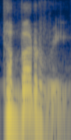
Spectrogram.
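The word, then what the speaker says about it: تبرّي: for doing this bu'd, tabarri, or tabarra, if you want to use it, the way we mispronounce it, keeping away and distancing ourselves from all forms of kufr.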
